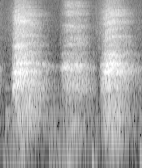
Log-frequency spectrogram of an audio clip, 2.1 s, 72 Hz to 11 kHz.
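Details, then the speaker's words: Soft, slightly rough breath sounds repeating in quick succession, an imitation of normal noisy breathing during sleep, when the airway is about 30% narrower than when awake. "자는 옆사람의 모습은 아주 정상적인 겁니다 왜냐면 기도가 깨었을 때보다 30% 좁아져 있으니 공기가 들어갈 때 약간 거친 소리가 나는 건 정상입니다"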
